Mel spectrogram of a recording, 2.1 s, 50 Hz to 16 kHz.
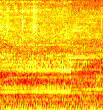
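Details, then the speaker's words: BMW F11 air suspension compressor after a DIY repair costing under £40, rear raised on bricks: a steady humming drone with a constant tone as the car rises. The compressor is running smoothly and healthy. "Nice. And it's going beautifully up. Look at that."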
